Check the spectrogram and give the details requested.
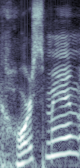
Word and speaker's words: Horseman: a it's not plural bro its horse man horseman anyway anyway you take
